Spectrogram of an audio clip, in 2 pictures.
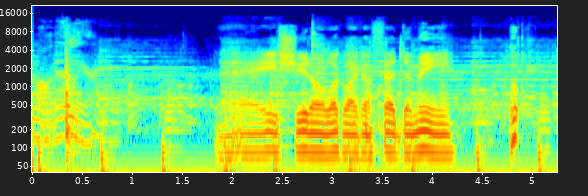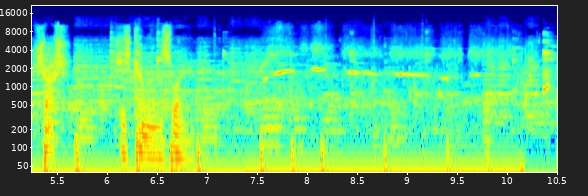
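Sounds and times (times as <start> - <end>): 
low rhythmic thumps: 0.0 - 10.3
speech: 0.1 - 0.5, 2.4 - 7.1
woman whistling to catch someone's attention: 7.6 - 10.1.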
